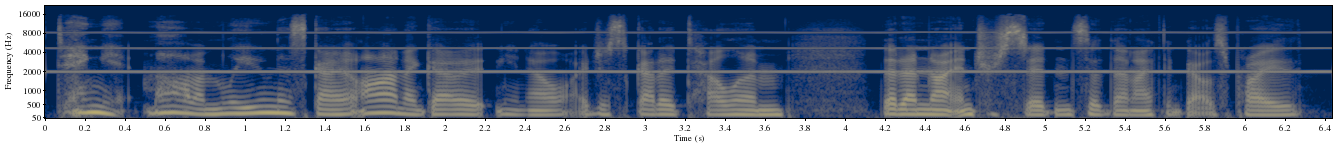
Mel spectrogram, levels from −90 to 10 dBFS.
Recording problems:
high-pitched whine; loud; throughout; 2 kHz, 9 dB below the speech

